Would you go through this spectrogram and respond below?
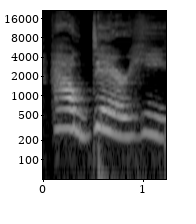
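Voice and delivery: put-on indignant girl; indignant cry. A narrator's reading. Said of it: "Sophie cried".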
